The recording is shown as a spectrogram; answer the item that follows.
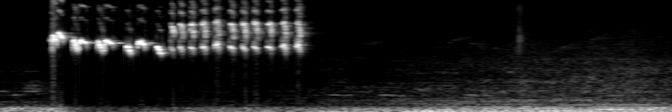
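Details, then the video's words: Orange-headed thrush song, a lure for morning and evening: a few sweet descending whistles lead into a rapid, steady series of about a dozen short repeated notes, then fading background hum. "Pancingan Suara ANIS MERAH Untuk Pagi dan Sore Hari Agar Burung Jadi Tambah Gacor"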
